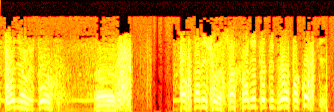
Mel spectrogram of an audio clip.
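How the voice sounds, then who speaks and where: Aircrew man, slightly high voice, brief businesslike reports, two-way radio with tinny sound and clear static. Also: expressive, normal speed. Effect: over a two-way radio. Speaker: aircraft crew member reporting to ground. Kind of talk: radio traffic procedure.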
